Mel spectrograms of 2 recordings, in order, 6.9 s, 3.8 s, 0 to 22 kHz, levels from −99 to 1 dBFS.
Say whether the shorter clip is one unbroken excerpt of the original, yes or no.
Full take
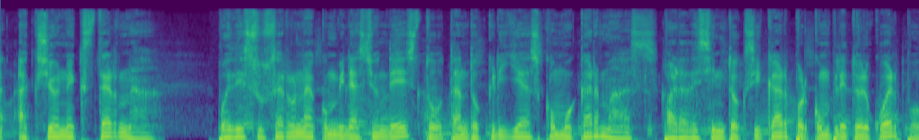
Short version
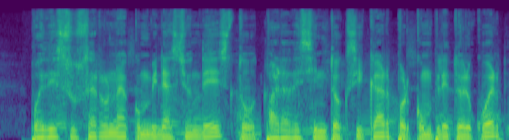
no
